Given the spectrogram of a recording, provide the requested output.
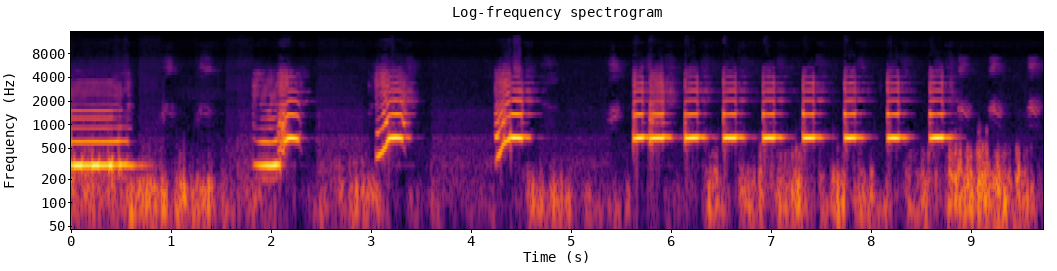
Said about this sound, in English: When you hear crows around, especially with the road called Jim Crow Road.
